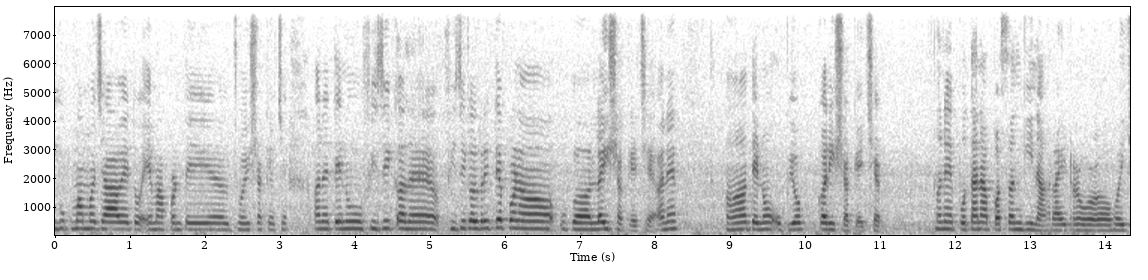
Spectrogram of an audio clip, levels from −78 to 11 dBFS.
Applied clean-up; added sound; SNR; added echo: none; none; none; none.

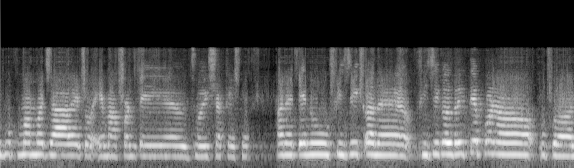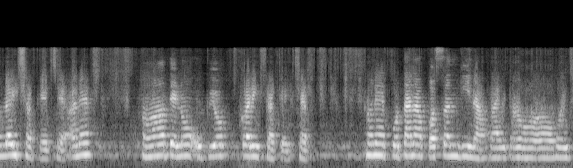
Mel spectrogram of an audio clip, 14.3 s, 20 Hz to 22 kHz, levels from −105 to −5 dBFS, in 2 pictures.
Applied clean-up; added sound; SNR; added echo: neural separator model SepFormer DNS4.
